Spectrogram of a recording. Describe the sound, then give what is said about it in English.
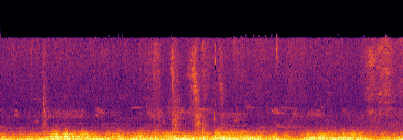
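A steady, low rumbling drone of an airplane passing overhead, sustained at an even loudness throughout with a broad hum, no voices present. “Planes and boats and trains and conservatory builders.”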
